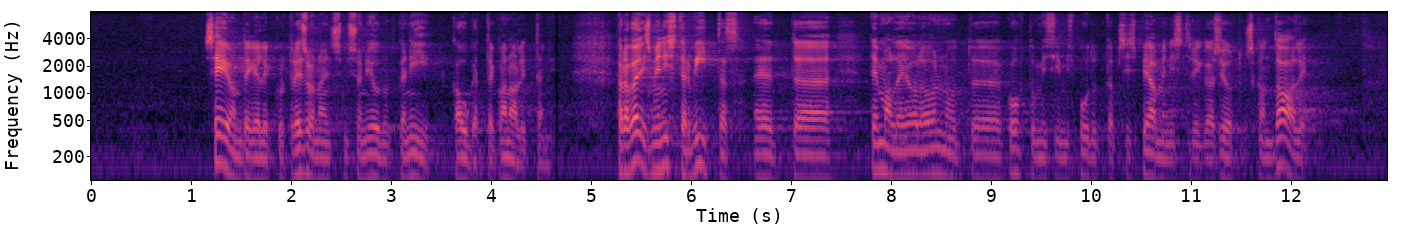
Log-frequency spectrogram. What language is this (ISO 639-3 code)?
est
